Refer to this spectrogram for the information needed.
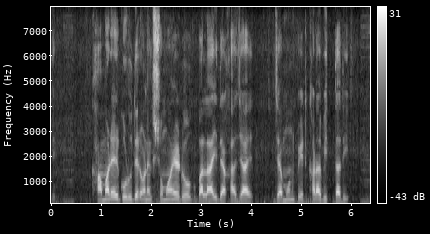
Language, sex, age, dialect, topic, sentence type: Bengali, male, 18-24, Standard Colloquial, agriculture, statement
